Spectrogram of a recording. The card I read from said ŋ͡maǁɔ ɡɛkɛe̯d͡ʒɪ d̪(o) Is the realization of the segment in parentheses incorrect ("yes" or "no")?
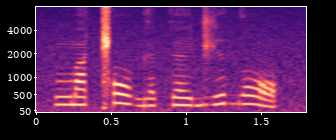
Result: yes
